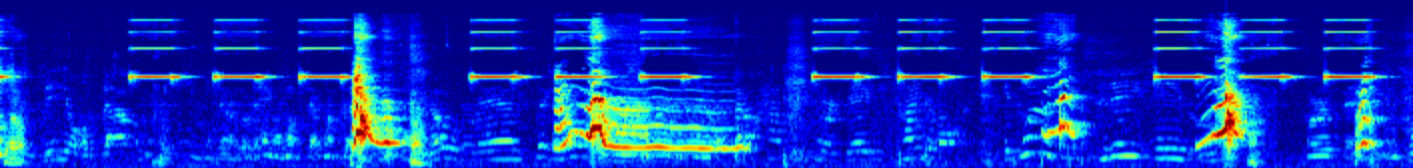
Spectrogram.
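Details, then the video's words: Pet dog barking at an indoor fire alarm: short sharp barks and one longer whining howl break out between the alarm's repeated high electronic beeps, with a person speaking in the background. "My dog barking at the fire alarm"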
